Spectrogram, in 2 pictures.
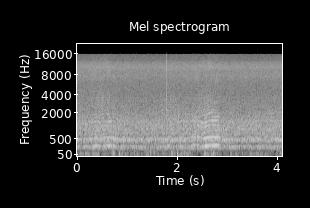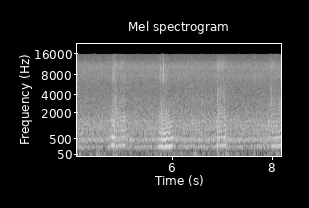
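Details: A dense swarm of thousands of honey bees hums steadily, with a low droning buzz and occasional louder rising pulses.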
